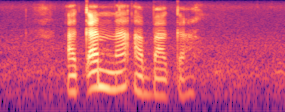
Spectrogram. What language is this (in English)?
Southern Sotho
